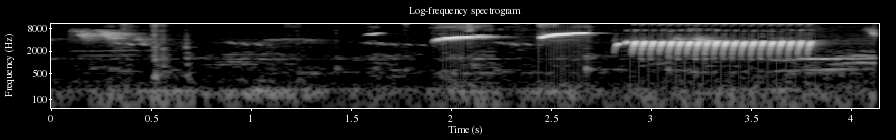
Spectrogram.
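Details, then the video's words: Canary in a masteran recording for canaries that stopped singing: quiet scattered notes, two rising whistles, then a short fast buzzy trill near the end. "MASTERAN KENARI MACET BUNYI | CANARY SINGING"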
